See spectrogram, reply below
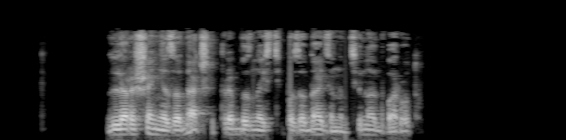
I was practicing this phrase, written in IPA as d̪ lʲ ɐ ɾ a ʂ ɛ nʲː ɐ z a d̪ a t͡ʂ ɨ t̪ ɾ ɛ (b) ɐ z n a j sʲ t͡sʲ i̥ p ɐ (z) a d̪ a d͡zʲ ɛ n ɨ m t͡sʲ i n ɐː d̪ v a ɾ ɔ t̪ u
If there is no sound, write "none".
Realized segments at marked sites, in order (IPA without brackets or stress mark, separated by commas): b, z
